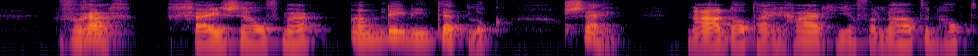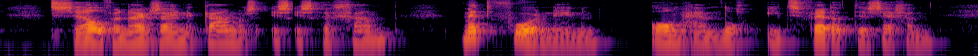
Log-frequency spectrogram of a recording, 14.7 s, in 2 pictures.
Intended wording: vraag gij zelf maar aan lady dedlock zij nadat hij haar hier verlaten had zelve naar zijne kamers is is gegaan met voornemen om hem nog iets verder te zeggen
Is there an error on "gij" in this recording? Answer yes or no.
no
